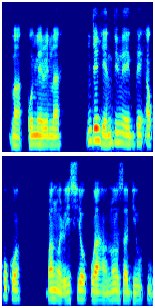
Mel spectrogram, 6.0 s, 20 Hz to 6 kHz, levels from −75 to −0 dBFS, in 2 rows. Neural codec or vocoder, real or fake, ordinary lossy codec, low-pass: codec, 16 kHz, 1 kbps, FunCodec, trained on Chinese and English, 50 frames a second; fake; none; 5.4 kHz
